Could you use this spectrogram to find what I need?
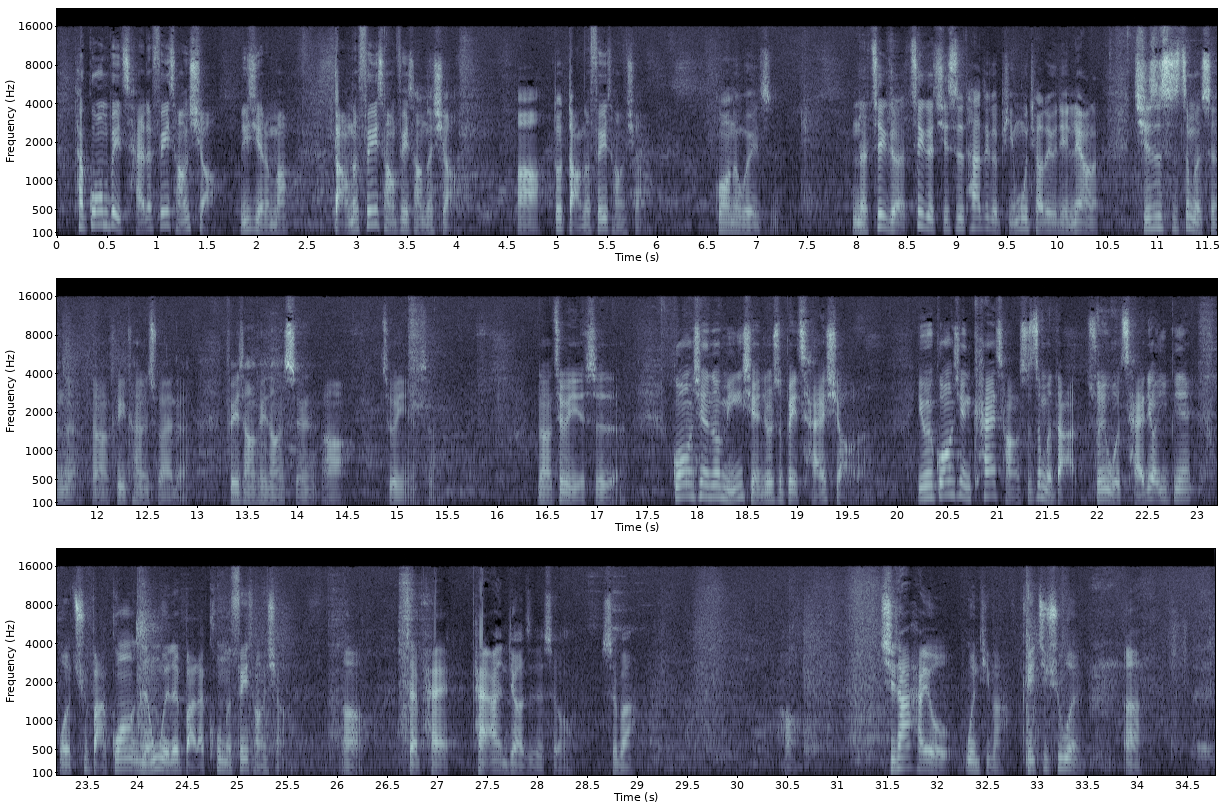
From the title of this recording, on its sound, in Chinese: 成都家具workshop 现场答疑录音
